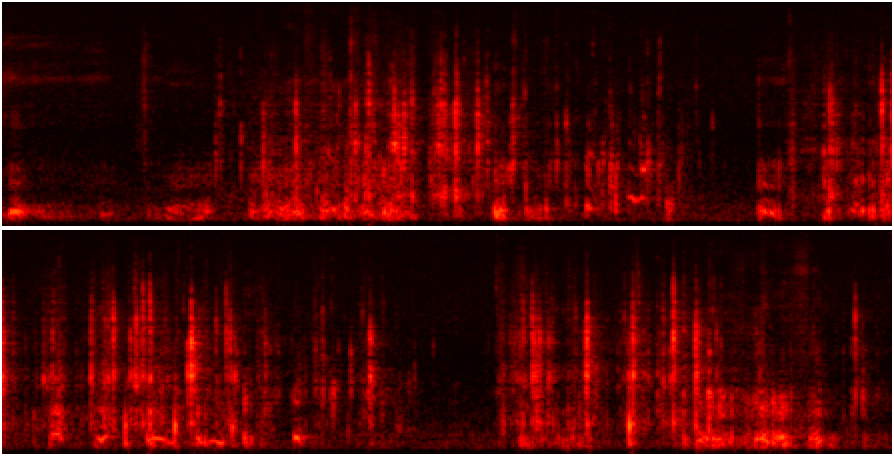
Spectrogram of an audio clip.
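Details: Female English bulldog eating dinner, chowing her food and licking her lips; wet chewing and snuffling grunts come in dense bursts, with short quiet pauses near five and ten seconds.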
